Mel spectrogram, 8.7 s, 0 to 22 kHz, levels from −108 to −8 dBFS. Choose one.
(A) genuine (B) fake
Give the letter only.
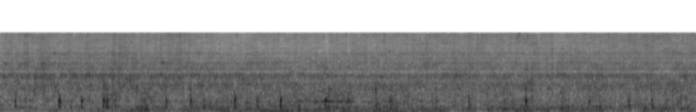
B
